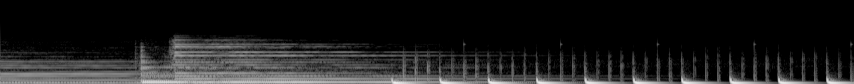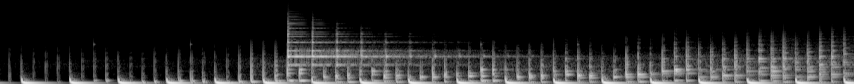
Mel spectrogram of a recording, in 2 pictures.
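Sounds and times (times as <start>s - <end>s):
electronic music: 3.8s - 17.0s
deep kick drum beat: 3.9s - 17.0s
bright synth: 11.4s - 17.0s.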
